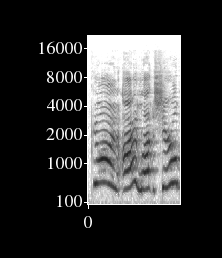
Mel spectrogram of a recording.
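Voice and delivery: high, loud burst of delight; excited gush. Real, not acted. Fan gushing about [name], excited burst. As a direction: blurt out how much you love her.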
